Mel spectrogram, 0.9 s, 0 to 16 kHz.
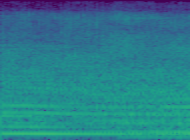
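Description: Formula 1600 race car engine in a racing game at Lime Rock, a steady droning tone held at partial throttle, close and even throughout the short stretch.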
